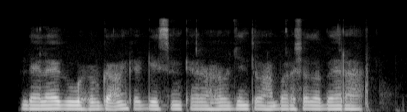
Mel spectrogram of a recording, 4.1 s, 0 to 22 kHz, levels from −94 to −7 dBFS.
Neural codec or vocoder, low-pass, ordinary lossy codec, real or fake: none; 10.8 kHz; none; real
